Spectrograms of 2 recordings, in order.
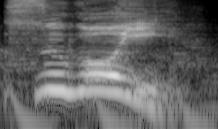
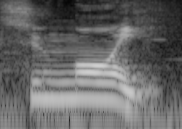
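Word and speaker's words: すごい: But it almost sounds like some people put a little N before the G, as if they're pronouncing NG and not just G, like sugoi. Sugoi. Not just Sugoi. That's probably just in the anime that one time and is not a normal thing.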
